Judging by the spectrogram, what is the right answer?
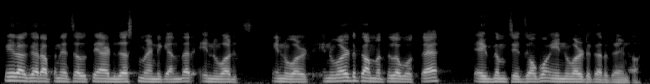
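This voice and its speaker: A man with an Indian accent teaching software in a casual screen-recorded tutorial, thinking aloud and correcting himself as he goes. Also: mid-range voice, a little fast, dry recording. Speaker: software instructor.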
